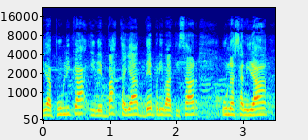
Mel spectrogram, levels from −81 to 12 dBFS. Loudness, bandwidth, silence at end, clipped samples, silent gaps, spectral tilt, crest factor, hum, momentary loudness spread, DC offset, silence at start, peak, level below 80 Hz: -17 LUFS; 16.5 kHz; 0 s; under 0.1%; none; -4.5 dB/octave; 16 dB; none; 6 LU; under 0.1%; 0 s; 0 dBFS; -52 dBFS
